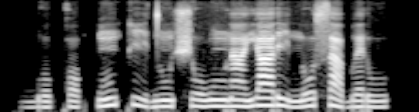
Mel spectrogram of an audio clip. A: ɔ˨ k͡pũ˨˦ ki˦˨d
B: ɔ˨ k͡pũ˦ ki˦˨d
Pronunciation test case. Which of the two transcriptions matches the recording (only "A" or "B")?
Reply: A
